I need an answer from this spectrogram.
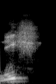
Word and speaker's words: niche: You're niche. Yeah, and for those people listening in America, I love that phrase. I think I told you this guys before. The Americans say niche, but we say niche.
